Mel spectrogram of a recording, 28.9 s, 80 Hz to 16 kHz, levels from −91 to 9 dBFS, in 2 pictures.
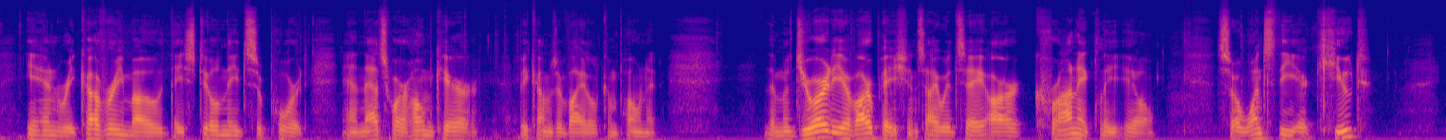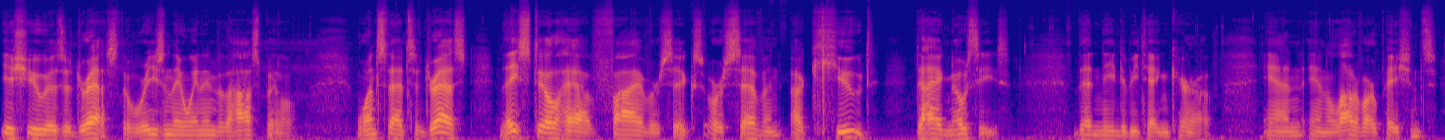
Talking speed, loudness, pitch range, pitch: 140 wpm, -24 LUFS, 105-120 Hz, 110 Hz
